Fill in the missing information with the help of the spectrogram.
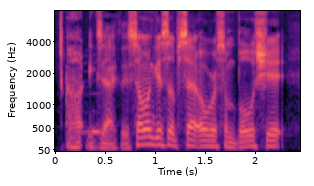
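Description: A man's voice: mid-range voice, expressive, quick pace. A man in his late twenties chatting casually on a podcast, slangy and repeating himself, with lots of "bro" and "man". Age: late 20s. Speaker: podcast co-host. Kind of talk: casual chat.

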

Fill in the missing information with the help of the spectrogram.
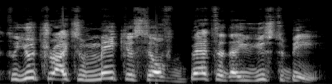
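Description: A man with a high voice gives a motivational podcast talk and leans hard on his main points, often saying them twice. The sound is close and dry, with almost no room around it. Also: moderate pace, pushed and bright, no room sound, poor audio. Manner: emphatic, repeats key lines for effect. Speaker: podcast host.

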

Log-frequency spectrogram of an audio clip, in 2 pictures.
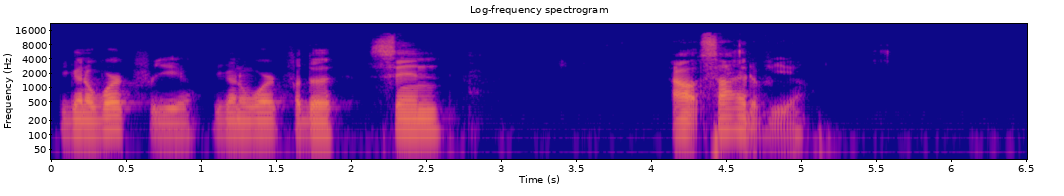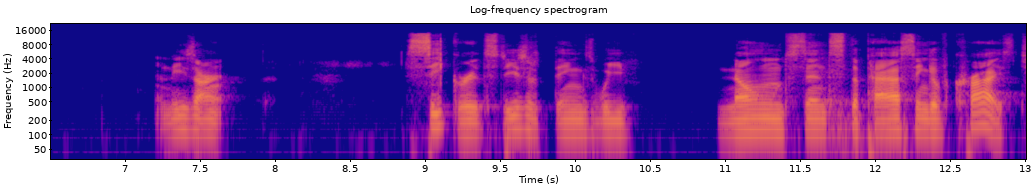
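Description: Earnest low-voiced man preaching outdoors. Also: a little mellow, no echo, studio quality. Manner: earnest, preachy, repeats phrases. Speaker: vlogger. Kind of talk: spiritual monologue. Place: outdoors by a road. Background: passing cars and wind.

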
